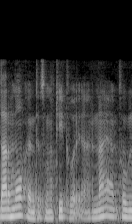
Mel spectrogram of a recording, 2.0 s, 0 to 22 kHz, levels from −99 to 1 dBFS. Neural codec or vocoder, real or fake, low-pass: codec, 16 kHz, 1 kbps, FunCodec, trained on LibriTTS, 50 frames a second; fake; 7.2 kHz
